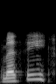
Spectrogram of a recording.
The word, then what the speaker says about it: Metze: Um, it's actually Mets, but don't worry, like everyone I've ever met always pronounces the E at the end.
